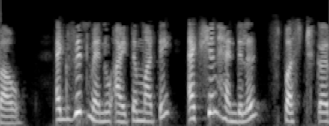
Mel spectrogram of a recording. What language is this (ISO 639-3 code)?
guj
